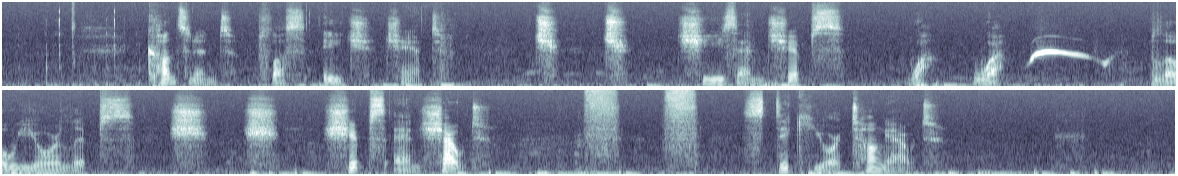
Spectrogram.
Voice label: h chant; The Alphabet Chant h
